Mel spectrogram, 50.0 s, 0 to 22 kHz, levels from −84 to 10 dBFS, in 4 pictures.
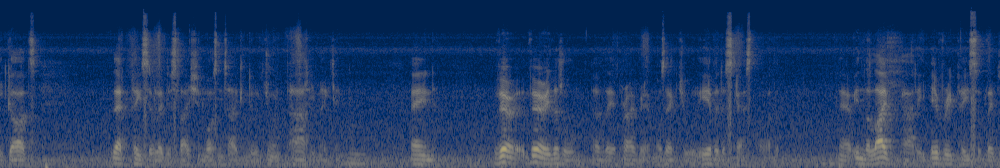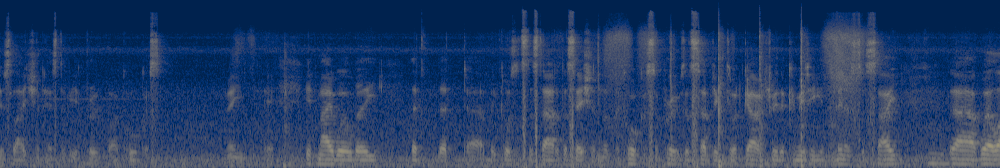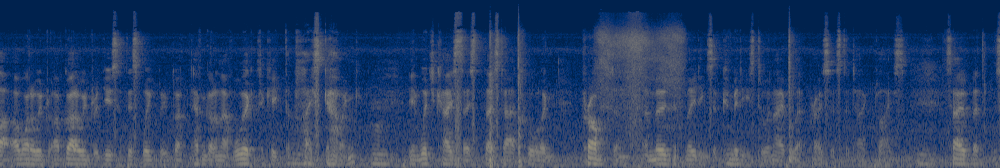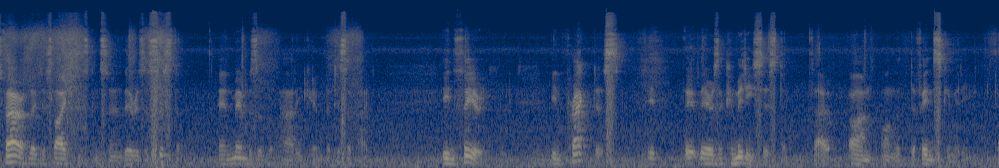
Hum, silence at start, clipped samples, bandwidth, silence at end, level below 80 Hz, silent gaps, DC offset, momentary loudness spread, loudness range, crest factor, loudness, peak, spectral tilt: none; 0 s; under 0.1%; 19.5 kHz; 0 s; -52 dBFS; none; under 0.1%; 15 LU; 6 LU; 24 dB; -34 LUFS; -10 dBFS; -3.5 dB/octave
